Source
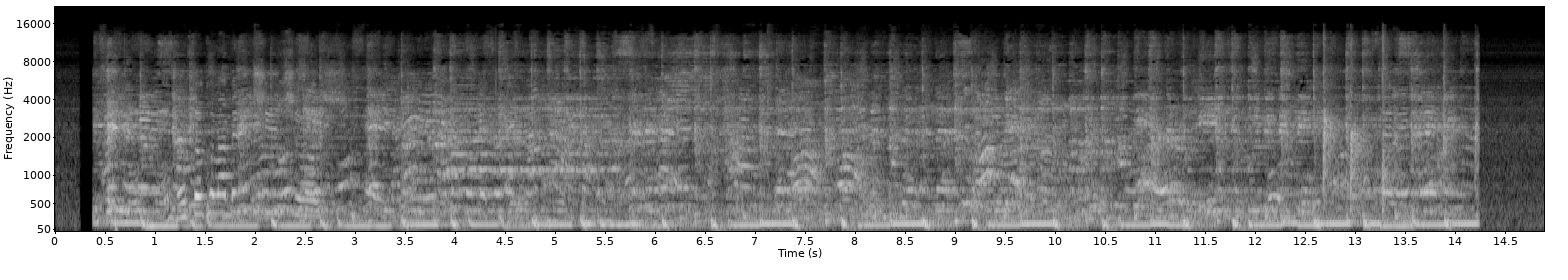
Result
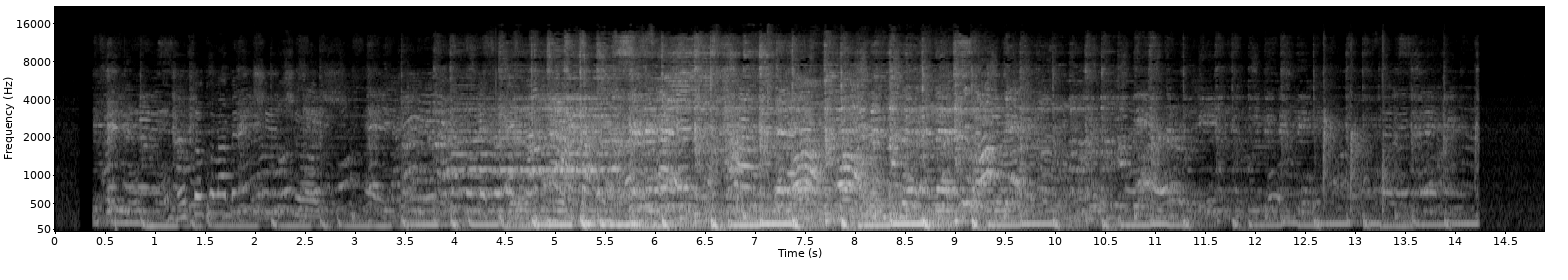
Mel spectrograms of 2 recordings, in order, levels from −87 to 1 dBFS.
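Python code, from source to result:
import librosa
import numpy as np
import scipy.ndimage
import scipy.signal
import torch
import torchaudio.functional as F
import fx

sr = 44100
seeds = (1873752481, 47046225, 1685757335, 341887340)

y = fx.gain(x, sr, db=fx.line((3.05, -16.5), (4.34, -7.0), (5.09, 1.0), (8.94, 1.0), (9.85, -10.0), (10.92, -10.0), (11.57, -18.0)))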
